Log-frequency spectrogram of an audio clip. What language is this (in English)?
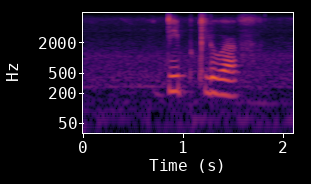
Afrikaans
